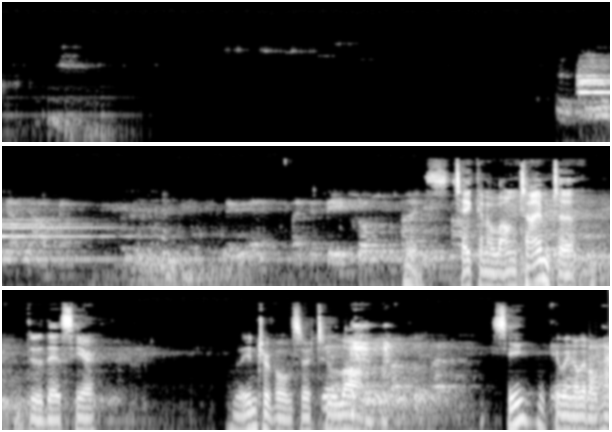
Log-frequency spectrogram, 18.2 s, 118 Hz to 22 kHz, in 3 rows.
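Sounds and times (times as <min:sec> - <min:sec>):
meditation gong struck and ringing: 0:05.6 - 0:08.9
speech: 0:08.3 - 0:13.2, 0:14.4 - 0:16.1, 0:17.1 - 0:18.2.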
